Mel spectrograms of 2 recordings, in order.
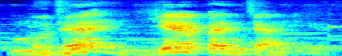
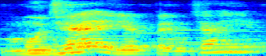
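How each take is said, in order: First: The stress is on the word ये. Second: The stress is on the word मुझे. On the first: It answers which pen is wanted. "किसी ने पूछा भाई आपको कौन सा पेन चाहिए" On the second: It answers who wants the pen. "किसी ने पूछा कि भाई किसे ये पेन चाहिए"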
